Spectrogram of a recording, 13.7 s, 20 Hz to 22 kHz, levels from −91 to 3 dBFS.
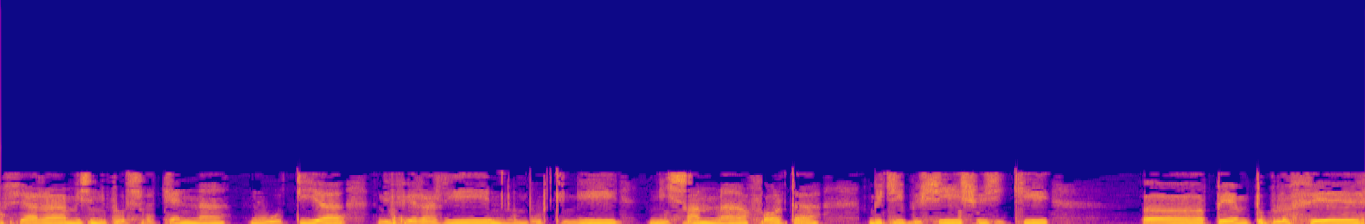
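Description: Throughout, the speech sounds dull, smeared and warbly, with nothing above 5.2 kHz, likely heavy AAC compression at a very low bitrate, around 12 kbps.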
